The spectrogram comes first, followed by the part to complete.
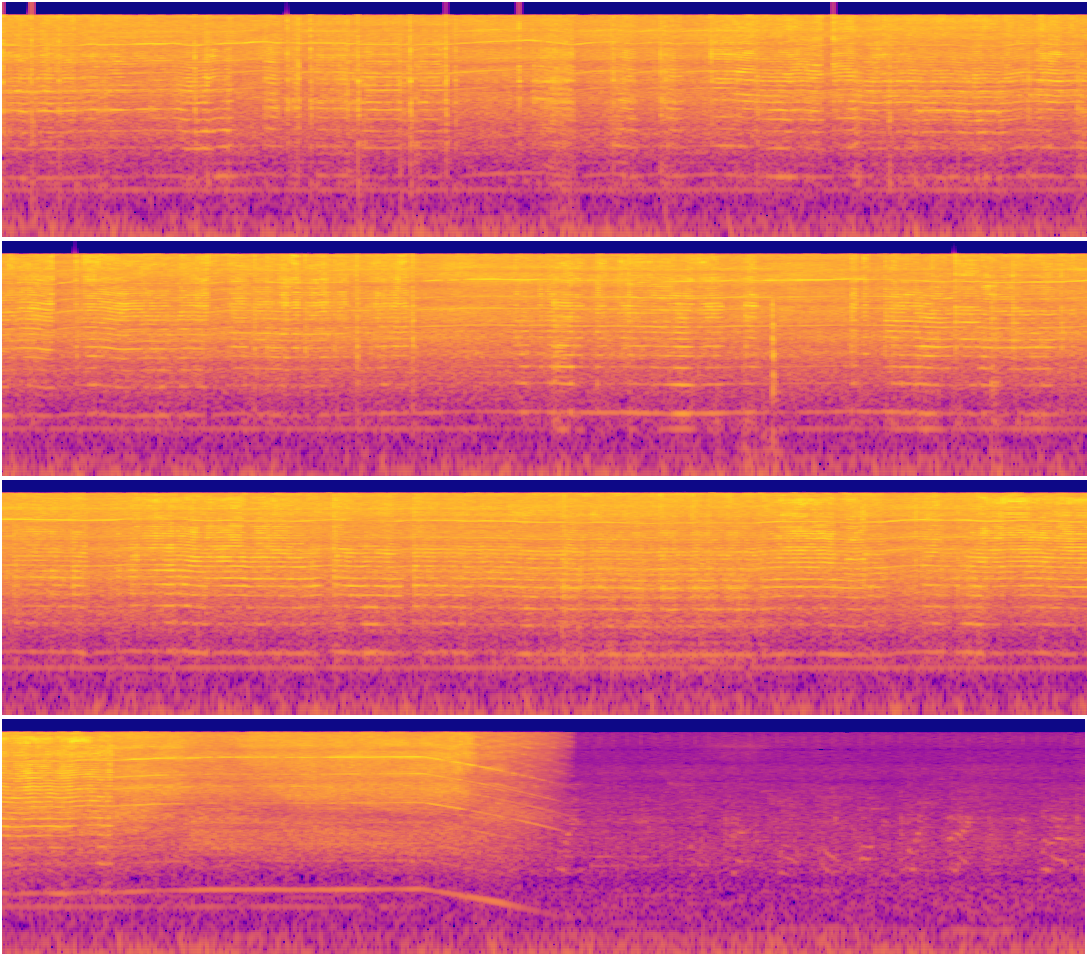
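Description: Corded handheld rotary tool with a sanding drum running steadily with a high whine while it sands the edge of a plywood cutout. Near the end it is switched off and the whine falls in pitch as the motor spins down.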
